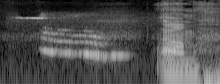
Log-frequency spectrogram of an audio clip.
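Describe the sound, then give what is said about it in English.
A dog whines and howls: a long, thin whine slides downward, then a louder, fuller howl breaks in. “I sure hope you can hear my fucking dog, by the way. You have a lovely dog.”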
